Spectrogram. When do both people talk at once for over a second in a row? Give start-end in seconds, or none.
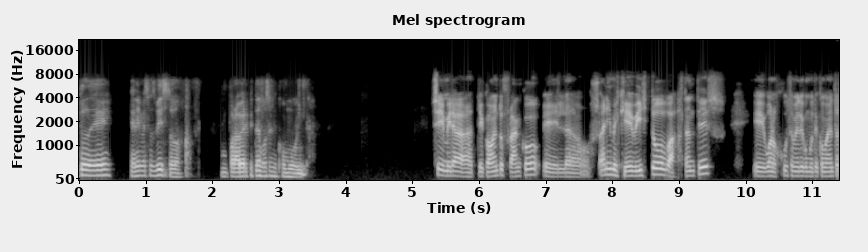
none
